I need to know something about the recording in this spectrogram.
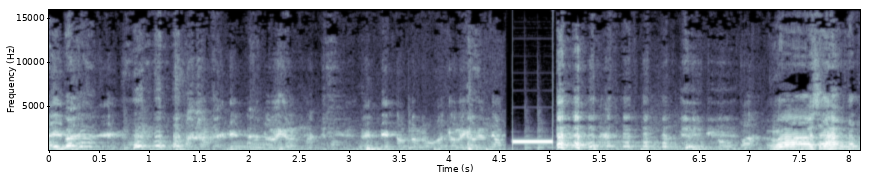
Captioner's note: toooot!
